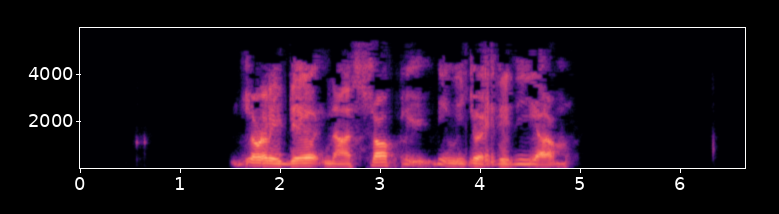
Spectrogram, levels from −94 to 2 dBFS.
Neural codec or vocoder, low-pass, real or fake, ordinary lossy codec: codec, 16 kHz, 1 kbps, FreqCodec, larger model; 5.4 kHz; fake; MP3, 24 kbps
